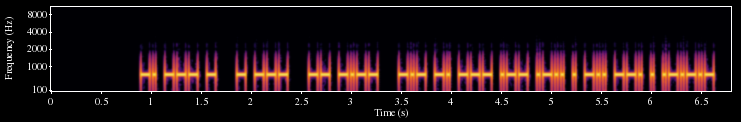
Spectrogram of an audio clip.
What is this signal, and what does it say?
Morse code, heard as a keyed tone, about 40 wpm, 700 Hz. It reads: NOT TO MY KNOWLEDGE.
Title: Sentences from Top 600 Words 40wpm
